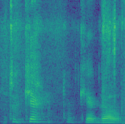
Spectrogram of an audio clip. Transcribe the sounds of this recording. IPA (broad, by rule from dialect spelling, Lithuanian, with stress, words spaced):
toːˈkʲɛ ˈtoːkʲɛ ɡɐlˠ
